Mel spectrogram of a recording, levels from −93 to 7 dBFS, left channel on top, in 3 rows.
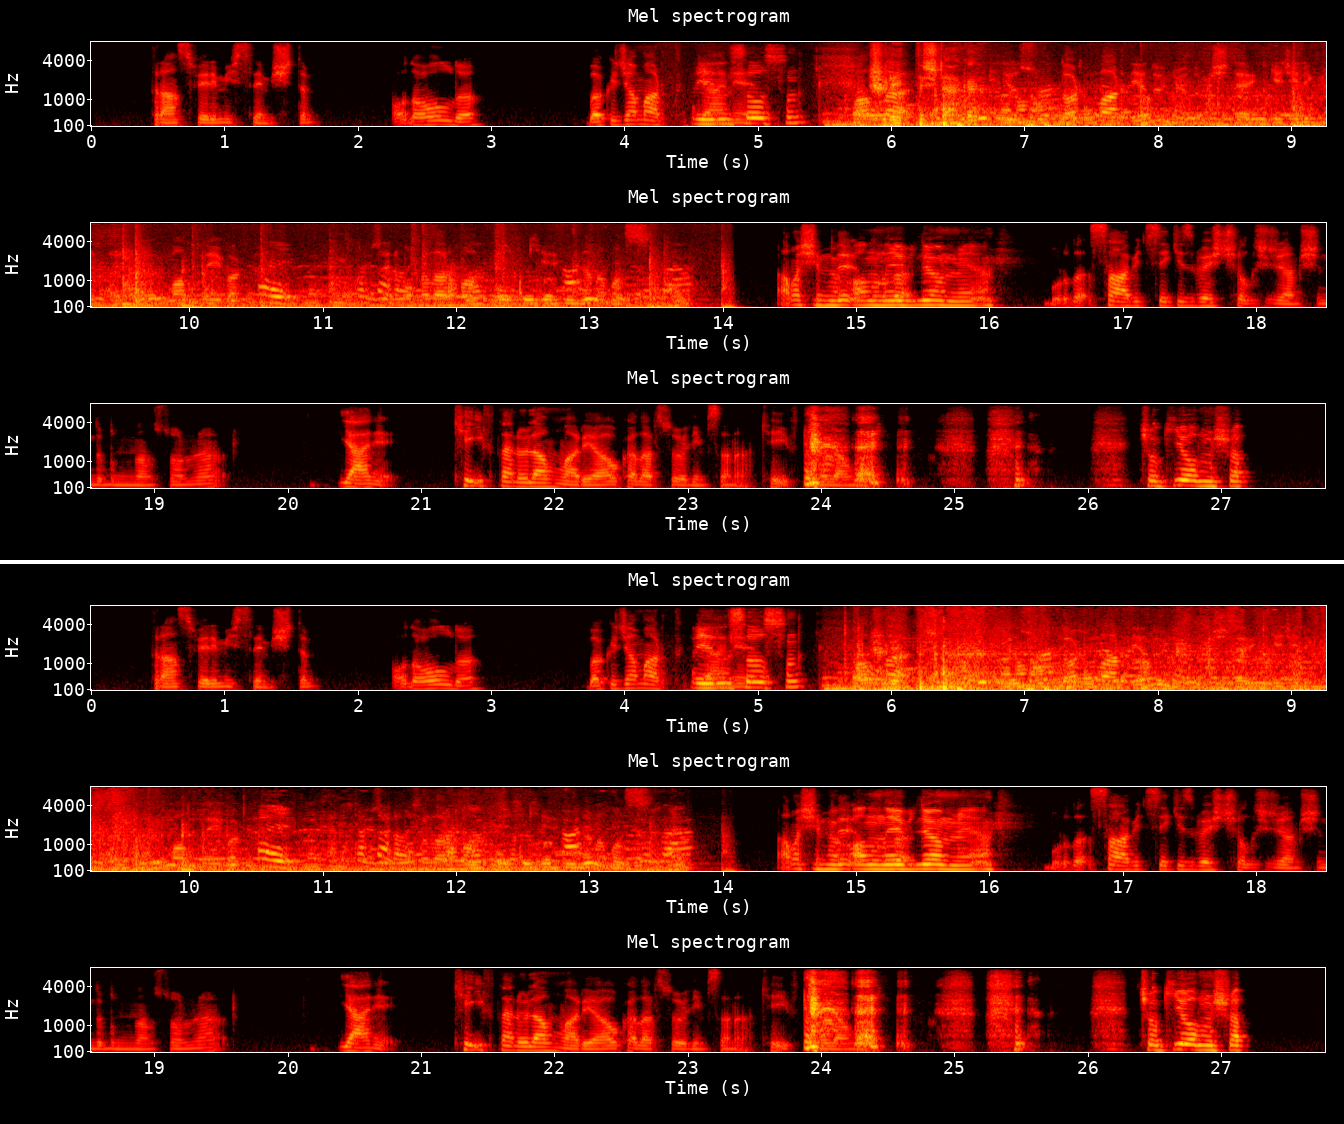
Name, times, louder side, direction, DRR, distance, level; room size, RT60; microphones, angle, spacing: voice 1, 0.5-1.7 2.3-2.9 3.7-4.3 4.5-5.0 5.7-6.2 6.7-10.4 11.0-13.5 14.4-15.4 16.4-19.5 20.4-20.8 21.2-24.4, left 1 dB, 10° left, 0.4 m, -40 dB
sound 1, 4.3-4.8 5.2-5.3 5.5-14.1, left 5 dB, 75° left, 0.4 m, -37 dB
voice 2, 4.5-5.3 14.7-16.1 23.9-24.4 24.9-25.6 26.0-27.1, right 3 dB, 90° right, 1.0 m, -32 dB
sound 2, 5.5-13.8, right 2 dB, 60° right, 0.5 m, -31 dB
3.4 x 2.4 x 2.5 m
head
